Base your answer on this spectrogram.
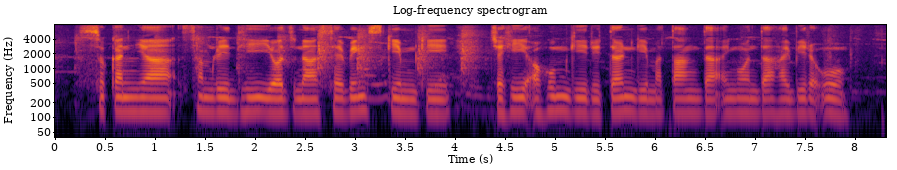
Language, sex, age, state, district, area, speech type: Manipuri, male, 30-45, Manipur, Chandel, rural, read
